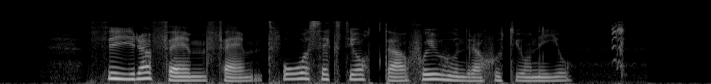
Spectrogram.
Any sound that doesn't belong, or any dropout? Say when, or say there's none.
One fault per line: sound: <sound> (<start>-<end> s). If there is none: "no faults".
sound: squeak (6.1-6.3 s)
